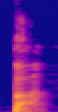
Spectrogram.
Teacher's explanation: The sound B is created with your lips fully together, not half together, not V, but B. And that sound is a clear B popping sound.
